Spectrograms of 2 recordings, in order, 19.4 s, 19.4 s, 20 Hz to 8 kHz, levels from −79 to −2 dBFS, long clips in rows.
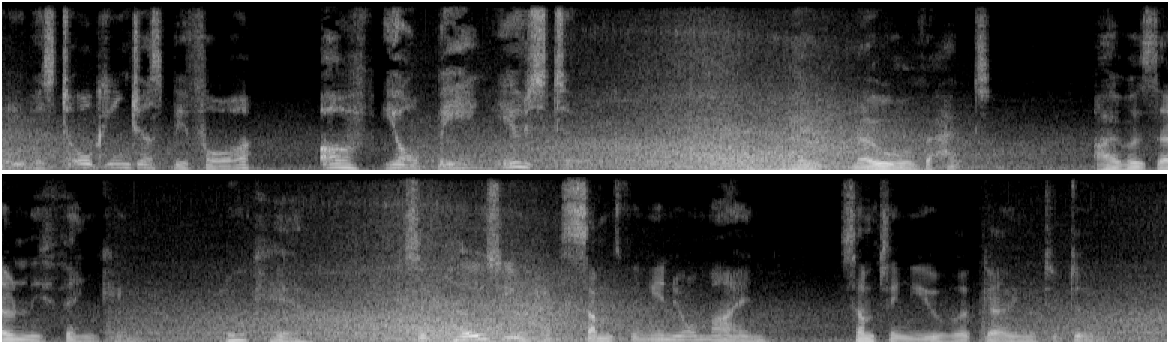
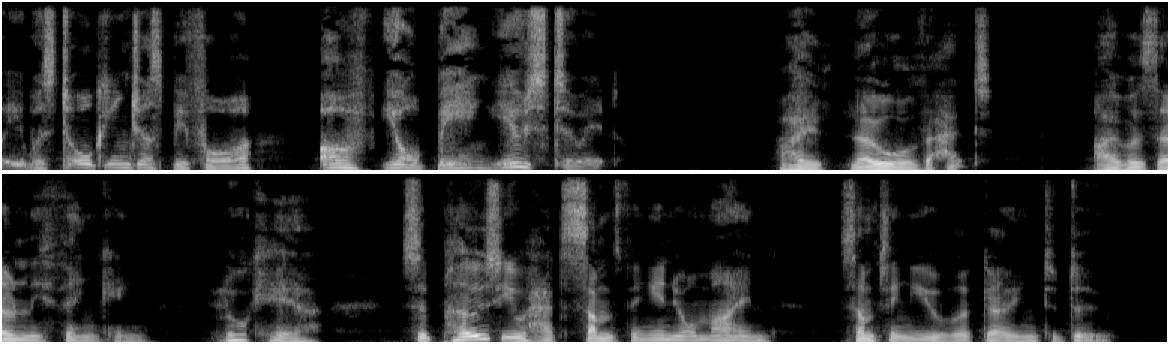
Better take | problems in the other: second | background sound (Car passing by / Traffic noise, roadway noise / Engine); 4 dB below the speech

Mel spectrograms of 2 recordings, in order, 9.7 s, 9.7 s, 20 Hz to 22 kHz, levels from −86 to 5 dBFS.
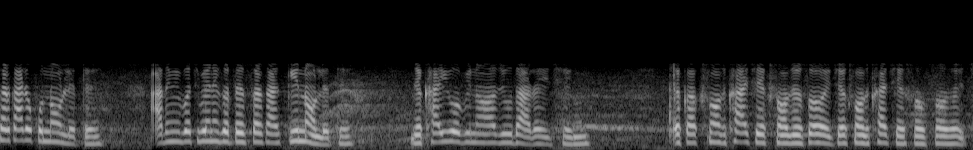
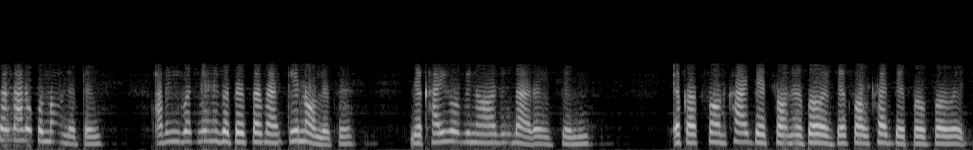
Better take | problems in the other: first | noise reduction (neural separator model SepFormer WHAMR!)

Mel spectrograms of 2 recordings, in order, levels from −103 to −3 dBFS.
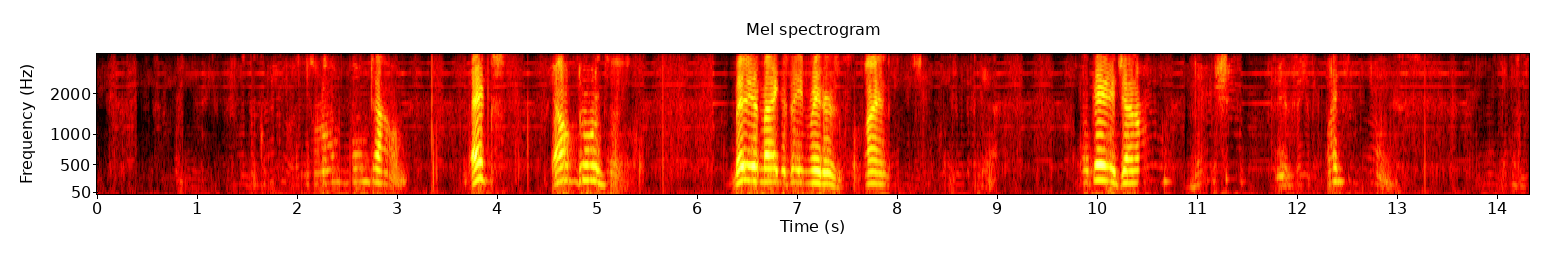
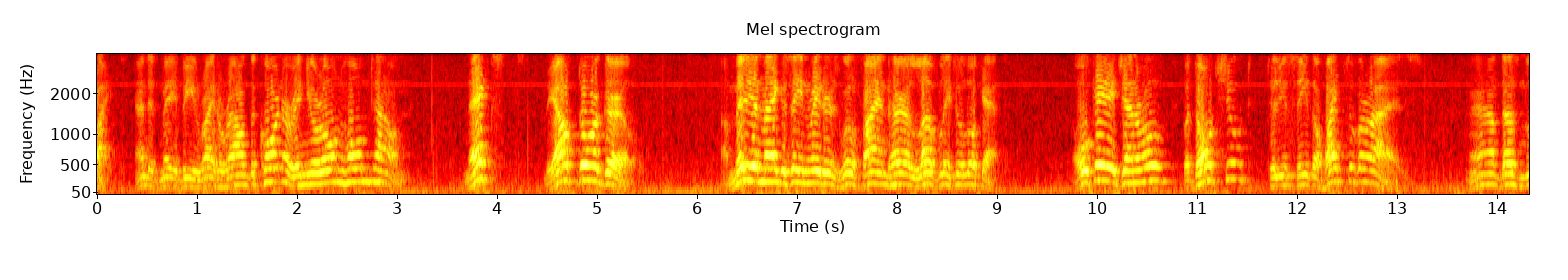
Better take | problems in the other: second | noise reduction (neural separator model SepFormer WHAM!)

